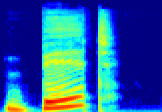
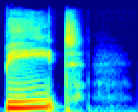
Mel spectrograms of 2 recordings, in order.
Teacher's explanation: The first sound in each pair is shorter. The second is longer.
